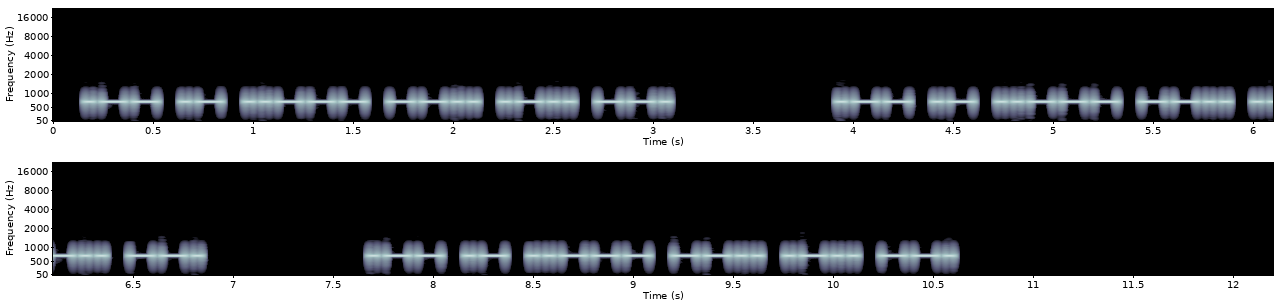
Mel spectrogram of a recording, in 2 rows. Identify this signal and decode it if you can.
Morse code, heard as a keyed tone, about 32 wpm, 700 Hz. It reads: WA2ZLG WA2ZLG WA2ZLG
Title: USA Call Signs - 6 Characters - Repeated 3x - 30wpm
